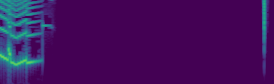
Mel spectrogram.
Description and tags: A retro video game menu sound effect. Played when the player selects an option.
